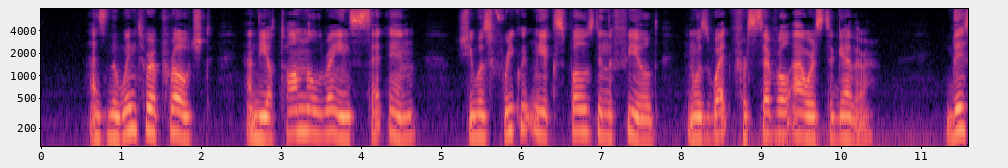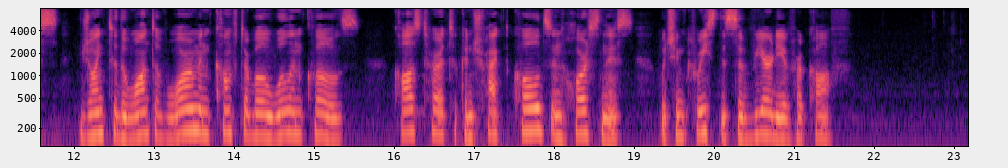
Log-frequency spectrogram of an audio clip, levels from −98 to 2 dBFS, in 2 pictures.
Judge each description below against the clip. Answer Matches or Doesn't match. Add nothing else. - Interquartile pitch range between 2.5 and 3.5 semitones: Matches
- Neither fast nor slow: Doesn't match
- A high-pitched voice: Doesn't match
